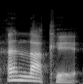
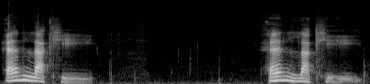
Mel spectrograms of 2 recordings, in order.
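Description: First: "unlucky" ending in eh, like "un-luck-eh"; wrong final vowel. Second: "unlucky" very slowly, ending in long ee; drawn-out model "unlucky", final ee held; correct final ee. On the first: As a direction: mispronounce the end of "unlucky" as eh. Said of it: "所以不能读成unlucky". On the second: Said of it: "不是这么读的". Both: Shown as a demonstration.

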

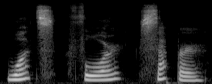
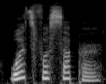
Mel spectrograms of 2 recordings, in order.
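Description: First: Slow, careful reading. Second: Said in the usual way. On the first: Shown as a demonstration. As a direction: read "What's for supper" very slowly. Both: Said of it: "把第一个句子慢读一遍".

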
